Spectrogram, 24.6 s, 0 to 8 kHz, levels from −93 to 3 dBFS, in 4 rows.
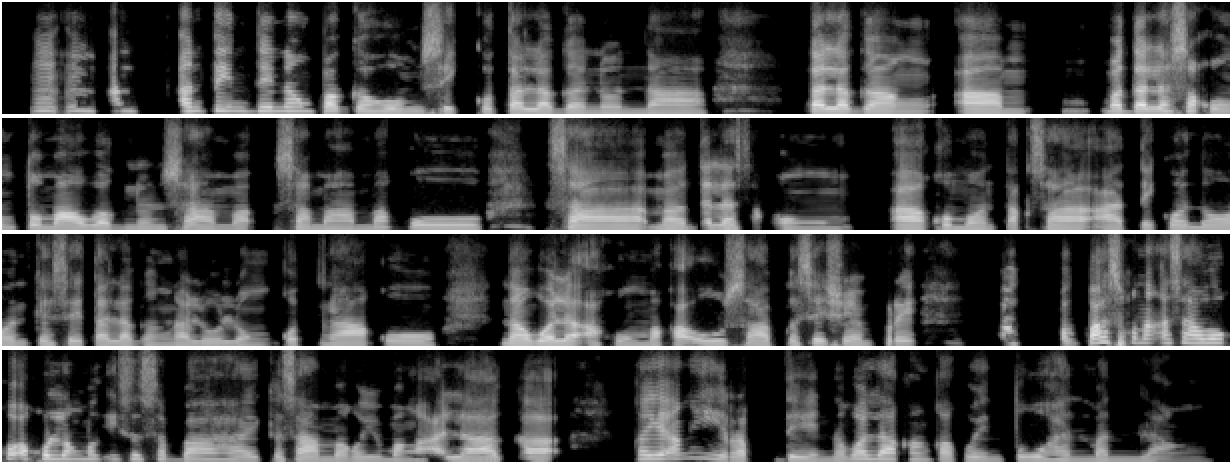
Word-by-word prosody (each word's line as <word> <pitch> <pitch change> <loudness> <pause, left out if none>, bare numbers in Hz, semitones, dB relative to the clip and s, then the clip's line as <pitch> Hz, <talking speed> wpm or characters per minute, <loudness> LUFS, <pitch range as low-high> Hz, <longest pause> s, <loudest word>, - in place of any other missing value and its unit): Mm. 290 -1 -5
An 290 +1 -7 0.4
ang 270 +2 +4
tindi 280 -2 +1
ng 270 -1 -1
pagka-homesick 230 -3 +1
ko 220 - -6
talaga 195 -3 +2
no'n 185 0 -7
na 175 -2 -1 0.5
talagang, 220 -2 +6 0.2
um, 205 -1 +7 0.5
madalas 235 0 +6
akong 230 -3 0
tumawag 205 -3 +3
no'n 200 0 -9
sa 200 -1 -1
ma 195 0 -5
sa 215 - -3
mama 190 +3 -4
ko. 215 -3 -2 0.3
Sa 195 -3 +3
madalas 200 0 0
akong, 195 -1 -10 0.2
ah, 185 -1 +5
kumontak 200 -2 -4
sa 190 -4 +2
ate 180 +2 -1
ko 225 +3 -3
no'n 215 -2 -3
kasi 215 0 -5
talagang 195 -1 -3
nalulungkot 185 -1 -6
nga 210 +1 +3
'ko, 190 -1 -4 0.3
na 215 -2 +6
wala 215 -2 +5
akong 205 -2 -3
makausap. 200 +2 0
Kasi 225 +3 -1
siyempre, 220 0 -3 0.4
pag 225 0 -1 0.2
pagpasok 250 +7 +5
ng 295 - +2
asawa 285 -1 +4
ko, - - 0
ako 280 - -12
lang 265 0 -1
mag-isa 260 +1 -7
sa 260 0 -7
bahay, 230 -1 -2
kasama 215 -2 0
ko 210 - -6
'yong 210 0 -7
mga 205 0 -4
alaga. 195 -1 +2 0.5
Kaya 280 +2 +3
ang 345 - -17
hirap 240 -9 -2
din, 200 -3 -4
na 210 - -6
wala 260 0 +3
kang 230 -2 -8
kakuwentuhan 220 -1 -5
man 200 -1 -8
lang. 170 -1 -14
210 Hz, 160 wpm, -22 LUFS, 195-230 Hz, 0.5 s, um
